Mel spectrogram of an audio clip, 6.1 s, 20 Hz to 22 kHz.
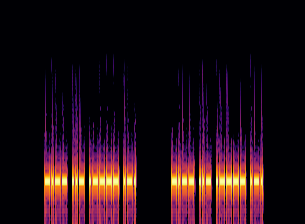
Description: Morse code, heard as a keyed tone, about 36 wpm, 700 Hz. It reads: YU1R YU1R
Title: DXCC-100 Call Signs - 4 Characters - Repeated 2x - 35wpm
